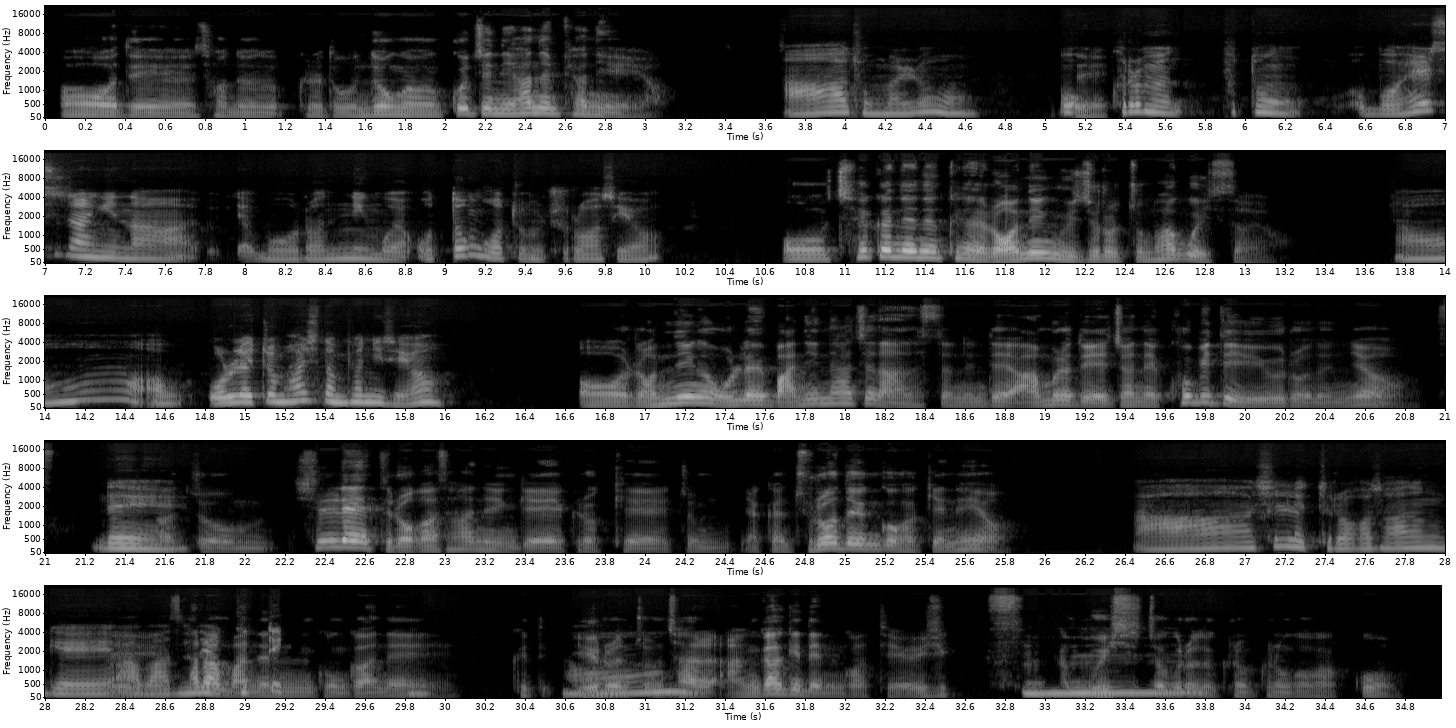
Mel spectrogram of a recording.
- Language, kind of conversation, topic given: Korean, unstructured, 운동을 꾸준히 하려면 어떻게 해야 할까요?
- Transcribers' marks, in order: static; other background noise; distorted speech; unintelligible speech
